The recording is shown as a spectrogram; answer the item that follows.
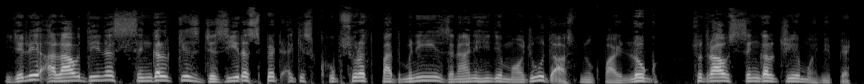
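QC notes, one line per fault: Throughout, generation loss: the speech sounds swirly, smeared and hollow with blurred attacks, likely from around seven passes through MP3 at something like 64 kbit/s.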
